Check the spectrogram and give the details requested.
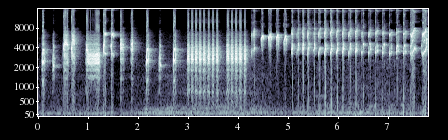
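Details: Long-tailed shrike song, meant as sound therapy for a shrike that has stopped singing: irregular harsh chattering bursts, then a dense buzzy stretch, then a steady, fast series of high, clear chirps.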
